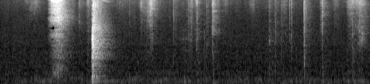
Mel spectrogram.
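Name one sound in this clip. A card slaps softly onto a table.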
